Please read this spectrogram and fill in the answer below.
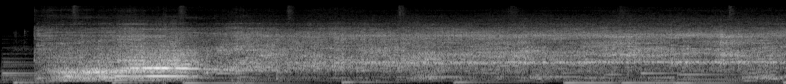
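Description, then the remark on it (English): A hand blender whirs steadily through a thick vegan vegetable soup, blending the vegetables into the broth, louder at first with a sharp surge, then settling into a continuous motor drone that runs on without a break. “So I'm just gonna take my hand blender and just blend it all up.”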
